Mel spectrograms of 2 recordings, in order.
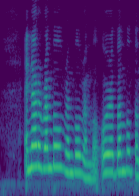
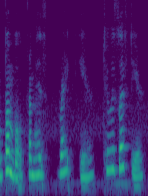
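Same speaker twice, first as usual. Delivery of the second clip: usual speaking voice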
